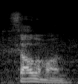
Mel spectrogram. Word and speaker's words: Salomon: Salomon.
